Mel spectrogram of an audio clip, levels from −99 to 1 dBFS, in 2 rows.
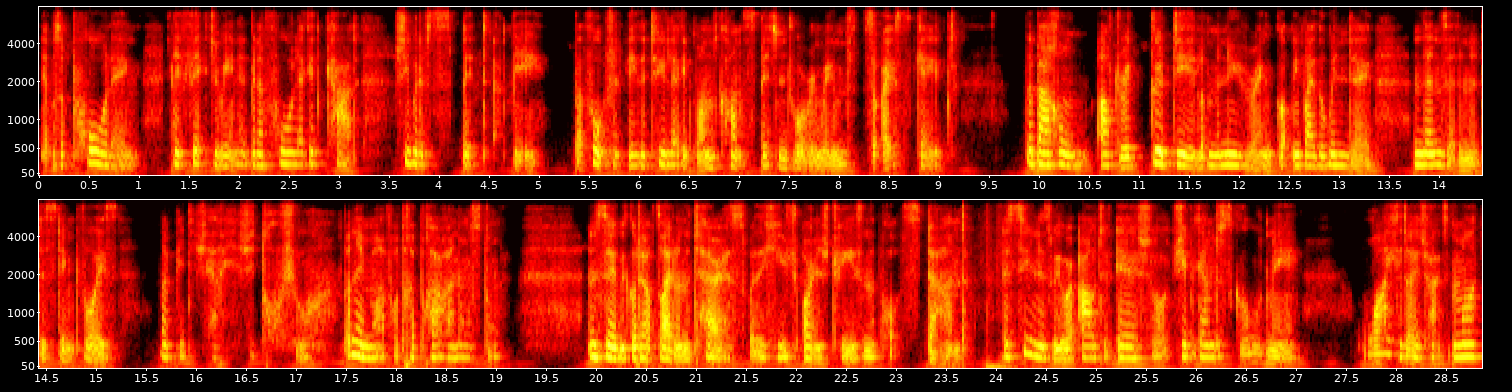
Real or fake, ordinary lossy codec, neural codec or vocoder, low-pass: real; Opus, 24 kbps; none; 7.2 kHz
